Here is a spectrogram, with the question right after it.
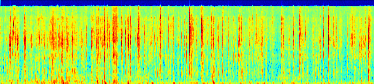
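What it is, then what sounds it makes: Plastic computer keyboard. A full-size black plastic computer keyboard is held upright near the microphone while fingertips tap and press its plastic keys. The result is a rapid, uneven stream of short, dry clicks and clacks with brief bright edges over a soft low thump, each sound dying away almost at once.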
